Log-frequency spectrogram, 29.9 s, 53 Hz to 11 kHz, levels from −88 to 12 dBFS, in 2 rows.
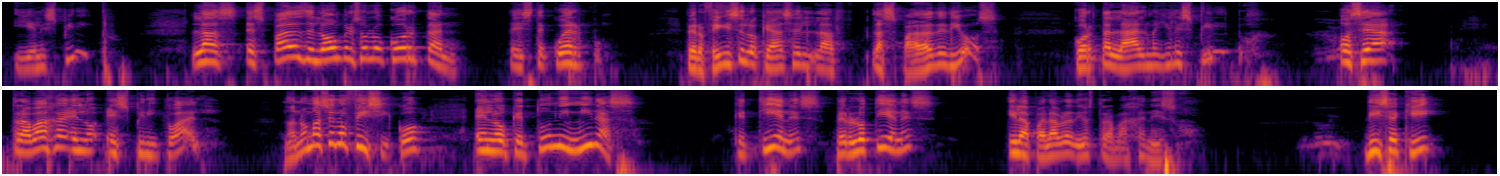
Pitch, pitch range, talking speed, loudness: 235 Hz, 195-285 Hz, 120 wpm, -20 LUFS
